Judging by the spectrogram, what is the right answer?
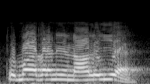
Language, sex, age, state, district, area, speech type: Dogri, male, 45-60, Jammu and Kashmir, Reasi, rural, spontaneous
